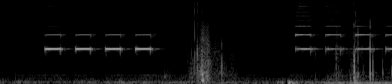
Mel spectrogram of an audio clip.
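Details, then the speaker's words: Eufy RoboVac 11C on its dock: four quick high beeps and red light about 30 seconds after reaching full charge, repeating; caused by a failing battery. "see like 30 seconds after it said it's fully charged on the app it's now starting beeping and red light again"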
